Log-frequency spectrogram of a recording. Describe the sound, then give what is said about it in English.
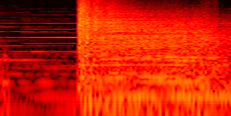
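Weapons fire bursts in suddenly after a steady low tonal hum, becoming a loud, sustained rushing roar that holds for more than a second rather than breaking into separate shots. “Open fire.”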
